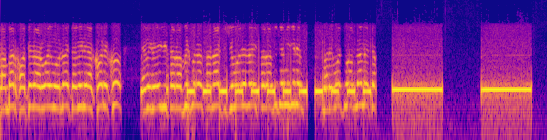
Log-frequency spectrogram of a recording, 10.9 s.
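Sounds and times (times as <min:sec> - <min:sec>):
speech: 0:00.0 - 0:08.0
telephone tone after a line is cut off: 0:03.7 - 0:08.9, 0:09.6 - 0:10.6.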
